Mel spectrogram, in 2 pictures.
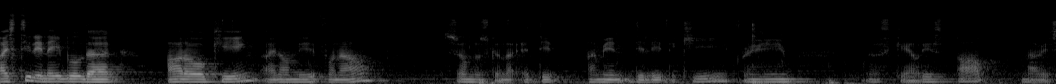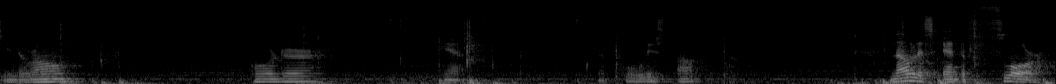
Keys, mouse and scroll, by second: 2.7 middle click, 4.6 x, 5.9 middle click, 6.6 right click, 7.5 shift+middle click, 7.7 middle drag, 8.2 s, 11.2 shift+middle click, 11.6 s, 14.9 ctrl+middle click, 15.2 shift+middle drag, 15.4 middle click, 16.2-18.8 drag, 19.1 middle click, 19.4 alt+a, 19.9 shift+middle click, 20.2-20.9 middle drag, 21.0 alt+a.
